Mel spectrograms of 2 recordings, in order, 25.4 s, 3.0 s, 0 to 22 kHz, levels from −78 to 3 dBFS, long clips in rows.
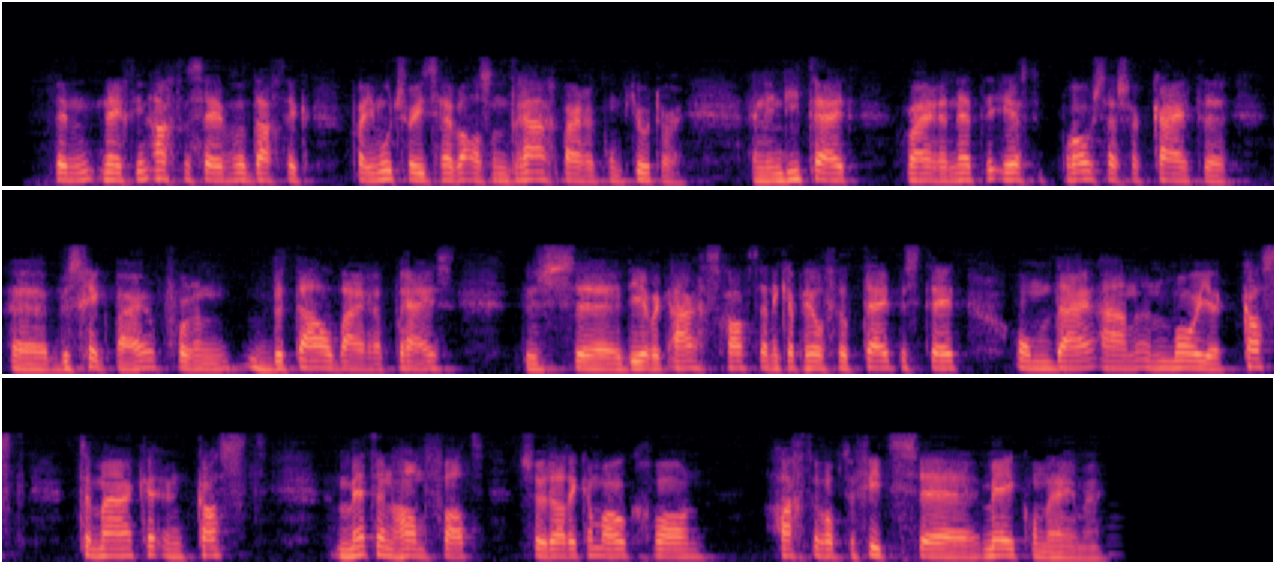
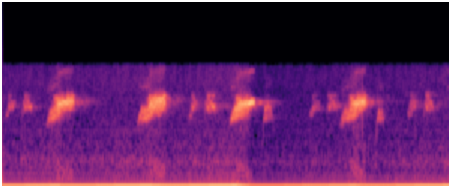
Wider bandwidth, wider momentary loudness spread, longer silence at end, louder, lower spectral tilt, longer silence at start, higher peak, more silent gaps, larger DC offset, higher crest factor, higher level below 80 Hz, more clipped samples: first, 6.6 kHz vs 5.4 kHz; second, 9 LU vs 19 LU; first, 1.1 s vs 0 s; second, -22 LUFS vs -13 LUFS; first, -7 dB/octave vs -4 dB/octave; first, 0.35 s vs 0 s; second, -4 dBFS vs 0 dBFS; neither; second, under 0.1% vs 20%; about the same, 18 dB vs 16 dB; second, -64 dBFS vs -42 dBFS; neither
